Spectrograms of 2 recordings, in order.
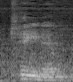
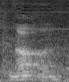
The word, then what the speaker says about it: Canaan: H is mentioned um as the father of Canaan is how we pronounce that it's not actually pronounced Canan um but we we see that mentioned because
